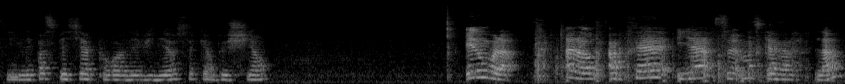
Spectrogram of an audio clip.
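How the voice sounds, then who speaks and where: A young woman talks through her favourite products in a loose, rambling way, full of fillers and jokes at her own expense. Her voice sits a bit high and rings around a bare, echoey room, picked up from a little way off by the camera's own mic, with faint room hiss. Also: steady tone, moderate pace, long pauses, recorded from a distance. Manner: chatty, rambling, self-mocking, many fillers. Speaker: beauty vlogger. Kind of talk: casual product review vlog. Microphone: camera's built-in mic.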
